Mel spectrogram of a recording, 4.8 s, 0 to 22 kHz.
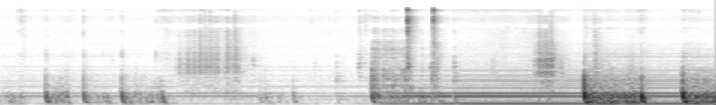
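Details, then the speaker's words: Torque Acoustics T100L guitar amp, circa 1989–early 90s, after removing a shorted capacitor: powered up with a pop from the speaker, then a steady low mains hum under and between plucked notes, but amp otherwise working. "Oh yeah, there's a hum. There's a pop from the speaker."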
